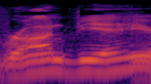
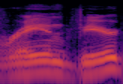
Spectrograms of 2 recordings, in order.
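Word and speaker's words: Ranvier: These are called the nodes of ronvier or nodes of rayver depending on how you want to pronounce it that we've talked about in the previous video on tissue Tuesday.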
